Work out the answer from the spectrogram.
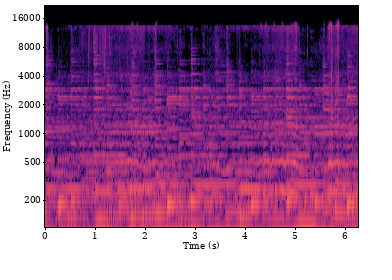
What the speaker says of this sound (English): Thousands and thousands of bees.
